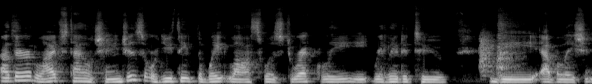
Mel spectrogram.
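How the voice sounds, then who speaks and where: Moderate pace and very even loudness, with ordinary pitch variation over music in the background. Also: man, medium pitch for a man. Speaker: podcast host. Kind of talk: podcast interview.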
